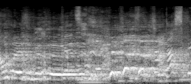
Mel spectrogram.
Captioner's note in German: Gelächter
